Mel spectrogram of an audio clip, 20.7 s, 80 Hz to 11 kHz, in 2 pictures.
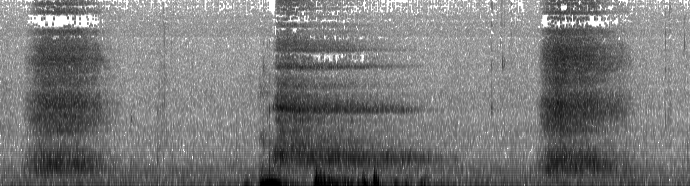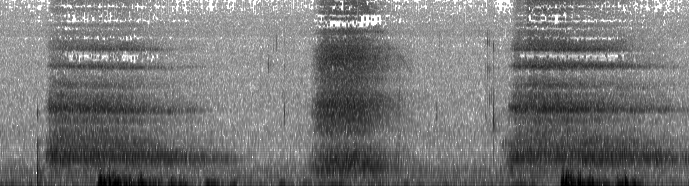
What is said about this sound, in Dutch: Breng je aandacht naar je ademhaling. En adem 3 keer stevig in en uit.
